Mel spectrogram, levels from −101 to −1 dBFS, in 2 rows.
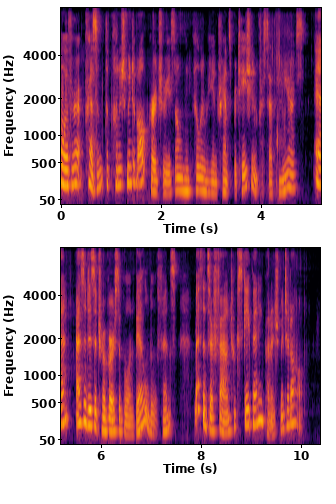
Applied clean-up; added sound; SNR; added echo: neural mask model DeepFilterNet 3.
